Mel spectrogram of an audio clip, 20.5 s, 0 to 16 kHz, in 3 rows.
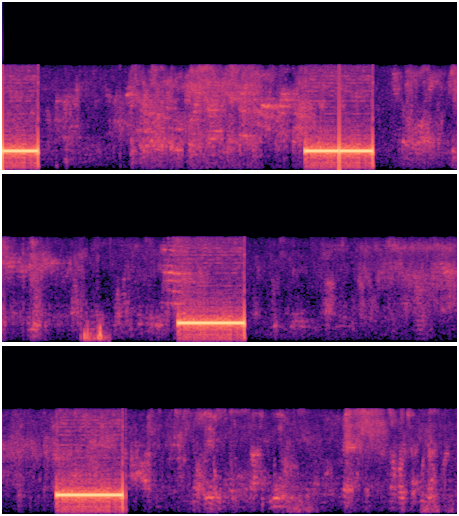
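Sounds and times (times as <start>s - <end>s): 
telephone line tone beeps on a call: 0.0s - 0.6s, 4.6s - 5.6s, 9.5s - 10.5s, 14.5s - 15.5s.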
